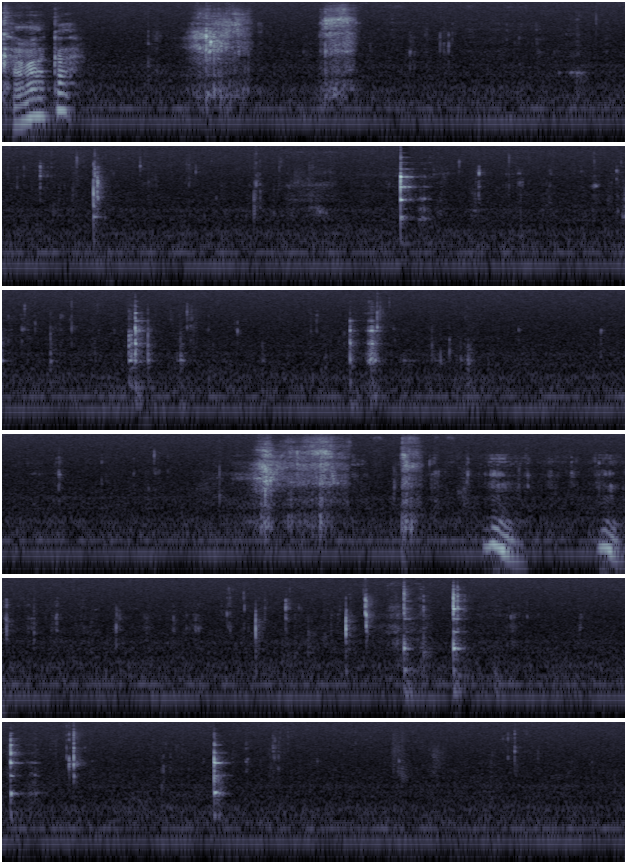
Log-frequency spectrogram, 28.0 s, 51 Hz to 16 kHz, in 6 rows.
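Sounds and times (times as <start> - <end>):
steady low hum: 0.0 - 28.0
person chewing: 5.7 - 6.8, 14.3 - 21.6.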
